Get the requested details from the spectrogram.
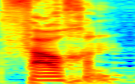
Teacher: German has the special ach sound, which sounds very throaty.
